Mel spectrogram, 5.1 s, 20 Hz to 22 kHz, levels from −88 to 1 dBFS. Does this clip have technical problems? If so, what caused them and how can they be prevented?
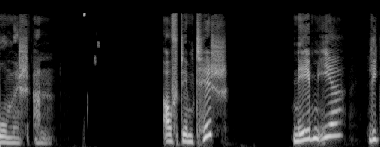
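Yes. DAB burbling appears from 1.11 to 1.33 s, a short stretch of burbling over the sound. Weak reception let bit errors slip past the error correction into the MP2 audio data. Corrupted samples then put short blips of noise in single sub-bands, and roughly fifteen frames were damaged at an error rate of a few tenths of a percent. Improving the antenna or its placement, or choosing a stronger multiplex, keeps errors below what the correction can repair.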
